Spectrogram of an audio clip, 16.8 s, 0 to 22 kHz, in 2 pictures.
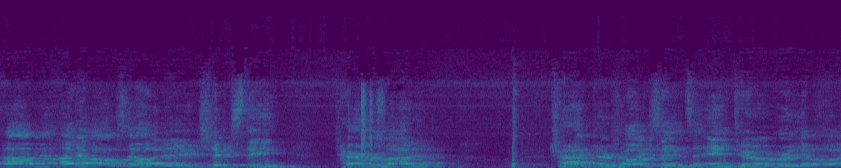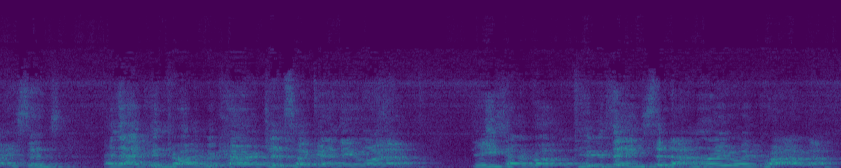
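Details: Adult male with cerebral palsy from oxygen loss at birth (umbilical cord around throat), a type involving muscle stiffness and irregular movements, noticed around age 1; had extensive speech therapy; dysarthria (cerebral palsy).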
